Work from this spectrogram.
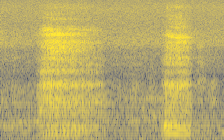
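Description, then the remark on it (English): A person imitates the snort a lion makes while sneaking up on prey, not its roar, with two breathy, rasping bursts: a longer huff first, then a shorter, louder, throatier one about a second later, fairly quiet, with no talking. “they freeze when they hear the, the, the lion makes that noise. Eh, that's not the roar, ne?”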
